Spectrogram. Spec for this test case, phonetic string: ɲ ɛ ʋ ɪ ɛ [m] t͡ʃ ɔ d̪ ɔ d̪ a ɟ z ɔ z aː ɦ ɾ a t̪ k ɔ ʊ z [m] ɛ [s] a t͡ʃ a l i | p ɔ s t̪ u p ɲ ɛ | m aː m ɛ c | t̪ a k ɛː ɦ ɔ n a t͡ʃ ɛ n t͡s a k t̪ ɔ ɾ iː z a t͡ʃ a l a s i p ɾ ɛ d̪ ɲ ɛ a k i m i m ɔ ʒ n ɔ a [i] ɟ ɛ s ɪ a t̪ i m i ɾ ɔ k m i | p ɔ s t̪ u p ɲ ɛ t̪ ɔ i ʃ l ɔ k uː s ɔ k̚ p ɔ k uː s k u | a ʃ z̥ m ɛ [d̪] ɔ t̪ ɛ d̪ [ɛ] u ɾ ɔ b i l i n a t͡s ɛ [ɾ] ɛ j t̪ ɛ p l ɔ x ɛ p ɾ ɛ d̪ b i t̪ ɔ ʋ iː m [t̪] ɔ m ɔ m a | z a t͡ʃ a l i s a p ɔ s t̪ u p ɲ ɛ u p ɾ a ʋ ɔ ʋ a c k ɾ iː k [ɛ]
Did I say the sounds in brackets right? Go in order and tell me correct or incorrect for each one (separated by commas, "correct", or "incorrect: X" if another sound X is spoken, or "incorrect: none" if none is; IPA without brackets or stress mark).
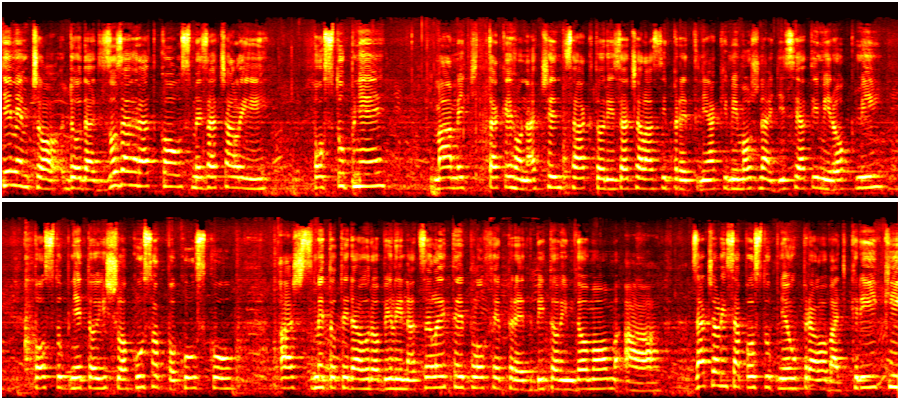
correct, correct, incorrect: z, incorrect: j, incorrect: t̪, incorrect: a, incorrect: l, incorrect: d̪, incorrect: i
